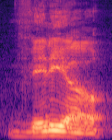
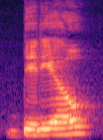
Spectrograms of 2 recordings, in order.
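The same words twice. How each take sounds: First: Said in the usual way. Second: "Video" said as bidio, with a B; Japanese pronunciation. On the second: Retold or imitated. [name] translating his words for teacher, "Video" as Japanese bidio.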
